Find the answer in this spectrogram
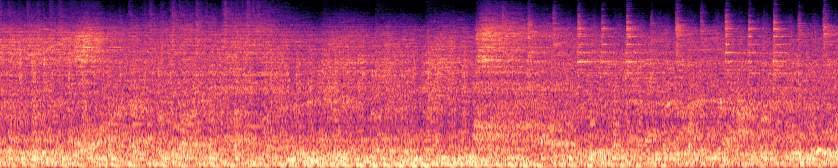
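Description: Live heavy metal band playing loud: distorted electric guitars and a drum kit, with a vocalist screaming into a microphone. A little past halfway the drumming changes to a steady run of even cymbal hits.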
